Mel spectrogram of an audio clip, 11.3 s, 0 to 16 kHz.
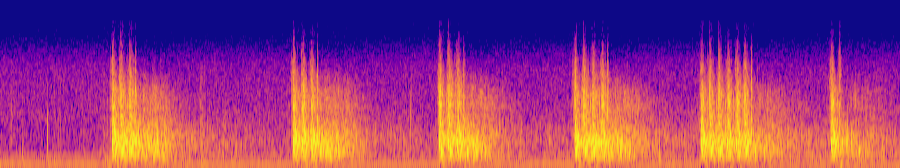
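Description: World War II submachine guns (German 9 mm MP40 'Schmeisser', Thompson .45 and M3 .45) firing on a range in short bursts. There are six bursts, roughly one every one and a half to two seconds, each a rapid handful of shots with an echo that dies away.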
